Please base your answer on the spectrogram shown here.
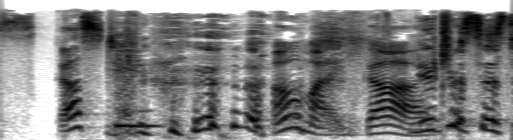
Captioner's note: laughs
